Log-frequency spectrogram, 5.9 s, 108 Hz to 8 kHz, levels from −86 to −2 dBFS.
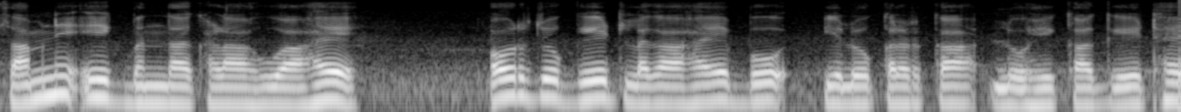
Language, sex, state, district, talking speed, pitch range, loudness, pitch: Hindi, male, Uttar Pradesh, Lalitpur, 195 wpm, 140-165 Hz, -16 LUFS, 150 Hz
